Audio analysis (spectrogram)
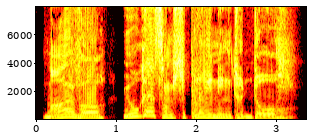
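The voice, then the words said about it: Poorly imitated accent. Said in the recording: “bad accent”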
